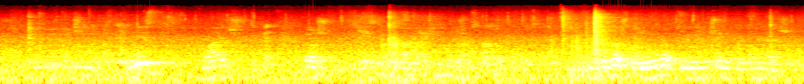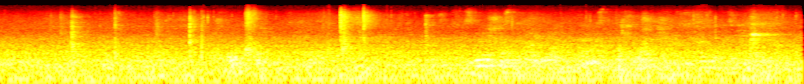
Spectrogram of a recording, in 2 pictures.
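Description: A man speaks to an audience, heard from a distance.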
